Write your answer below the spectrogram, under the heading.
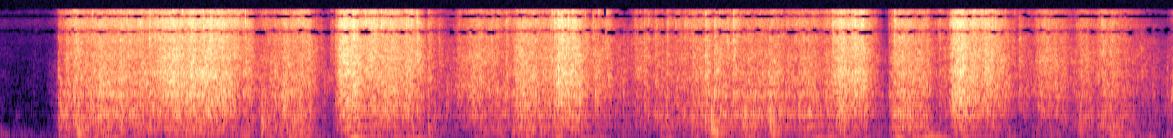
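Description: Packing material rustling and crinkling in uneven bursts as hands dig through a cardboard box, starting about half a second in.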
